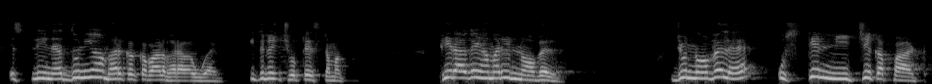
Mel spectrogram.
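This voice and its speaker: A woman's voice: on the high side, a little mellow. Woman biology teacher with a dull lo-fi sound. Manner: repeats key terms and quizzes students. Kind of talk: classroom lecture. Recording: dull lo-fi classroom recording.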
